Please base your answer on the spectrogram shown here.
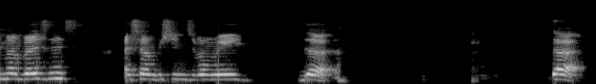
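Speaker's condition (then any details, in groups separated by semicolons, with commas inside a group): Cerebral palsy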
